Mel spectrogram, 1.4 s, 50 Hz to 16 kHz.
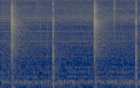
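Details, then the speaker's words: TIG welder on a homemade automated linear welding carriage, pulsed, joining two stainless pieces with the motor slowed by a voltage regulator: sharp regular ticks about every 0.4 seconds over a faint hum; pulsed arc welding evenly and normally. "You can also see that the device is more than capable now of welding the two pieces of stainless together."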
